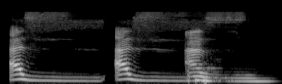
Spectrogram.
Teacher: sofir itu ee keluarnya dari celah antara gigi seri atas dan gigi seri bawah. Jadi ujung lidah jangan menutupi ya.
